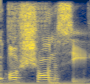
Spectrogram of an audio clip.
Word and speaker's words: O'Shaughnessy: I am joined by O'Shaughnessy. Thank you. Finally. Yeah, finally the actual proper Celtic pronunciation.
